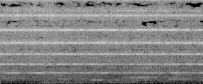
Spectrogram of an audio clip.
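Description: Transition sound effect between podcast segments: a steady, shrill ringing made of many high tones sounding together over a faint hiss.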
